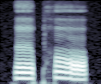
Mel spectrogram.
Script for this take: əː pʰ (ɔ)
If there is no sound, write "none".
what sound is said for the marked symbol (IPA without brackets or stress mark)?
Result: ɔ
